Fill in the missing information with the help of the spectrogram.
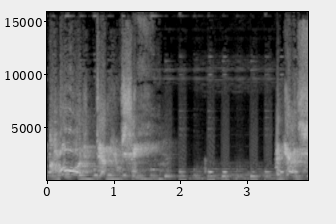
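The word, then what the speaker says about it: Debussy: Claude Debuse. And yes, it's pronounced debuse. I was going to ask, not Dussy.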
